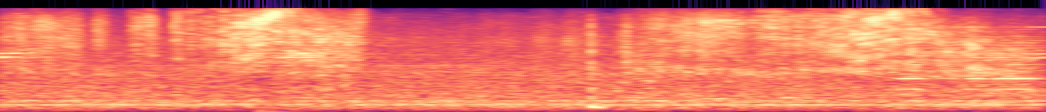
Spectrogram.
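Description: A blade drawn through a large sheet of pastry dough on the table, in two long rasping strokes, over a steady low hum.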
